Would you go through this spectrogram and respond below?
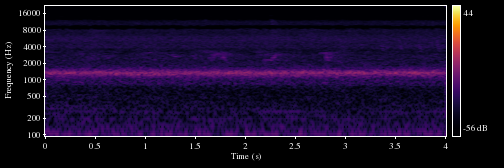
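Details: Seventeen-year cicadas of Brood X form a continuous, level buzzing drone. Faint bird notes come in briefly near the middle.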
